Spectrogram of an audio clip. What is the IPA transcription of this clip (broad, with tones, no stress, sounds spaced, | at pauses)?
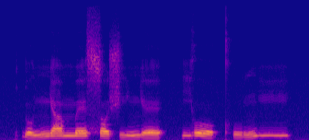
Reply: ɗ o˨ ɲ a˦ m ɛ˦ s ɔ˦ ʃ i˨ ɲ ɛ˦ | j oː˦˨ kʰ u˨ ŋ iː˦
